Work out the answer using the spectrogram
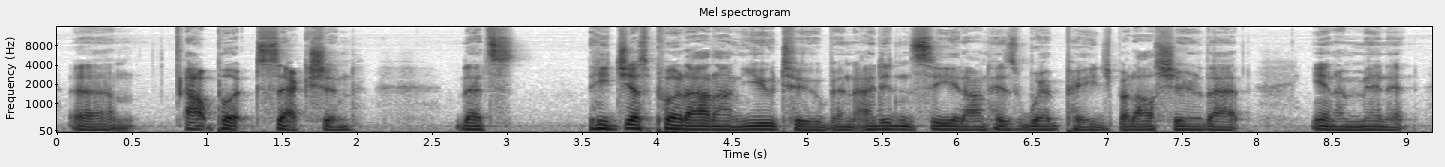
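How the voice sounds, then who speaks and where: Man, middle-aged, lowish pitch, casual product walkthrough, gear reviewer. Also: a little mellow.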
